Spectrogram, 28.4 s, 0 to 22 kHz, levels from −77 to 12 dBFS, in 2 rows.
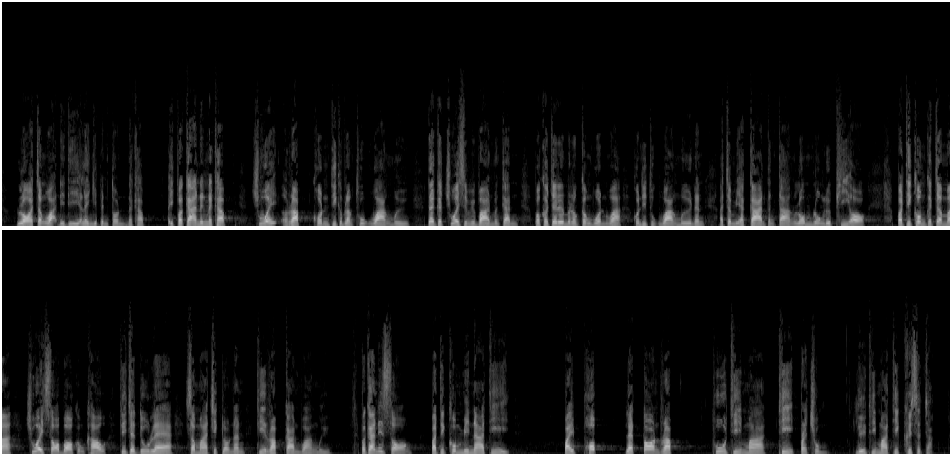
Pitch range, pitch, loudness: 175-230 Hz, 200 Hz, -23 LUFS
